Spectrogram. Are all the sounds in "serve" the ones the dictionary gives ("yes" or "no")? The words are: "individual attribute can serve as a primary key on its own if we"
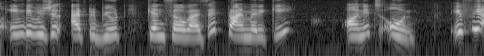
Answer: yes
